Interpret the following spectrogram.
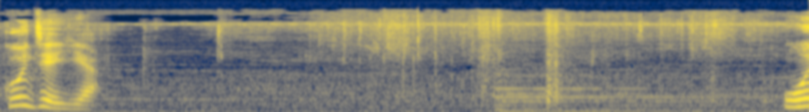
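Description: A woman's voice trailing off about half a second in, then faint background noise with a single click, and a low steady hum from about halfway through until just before the end.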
